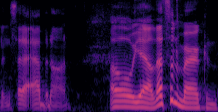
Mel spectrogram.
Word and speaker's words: Abaddon: Moo would be very pleased for you saying Abaddon instead of Abaddon.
